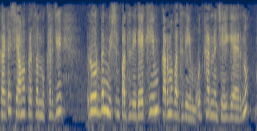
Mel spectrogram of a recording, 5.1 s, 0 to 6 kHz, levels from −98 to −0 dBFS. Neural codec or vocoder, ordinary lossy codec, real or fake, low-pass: none; none; real; 5.4 kHz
